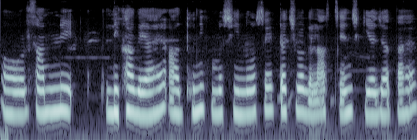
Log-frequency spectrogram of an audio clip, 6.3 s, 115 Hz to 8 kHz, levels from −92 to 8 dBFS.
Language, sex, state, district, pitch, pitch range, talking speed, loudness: Hindi, female, Rajasthan, Bikaner, 260 Hz, 250-275 Hz, 145 wpm, -15 LUFS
